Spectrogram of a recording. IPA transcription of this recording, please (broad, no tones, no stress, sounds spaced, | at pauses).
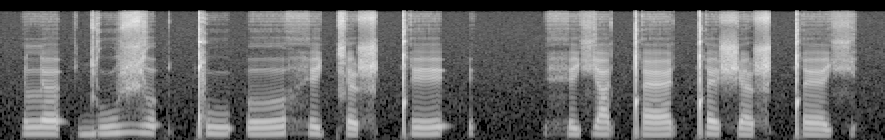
l ɜ ʔ ɟ u ʑ ɤ ʔ ǃ u ʔ ɤ h e c ɛ ʂ ǃ e ʔ | h e ç a ǃ æ ǃ ɛ ʃ æ ʂ ǃ ɛ ç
